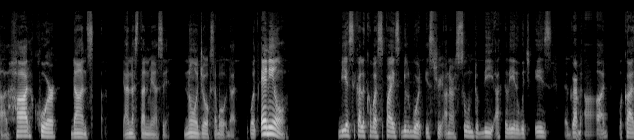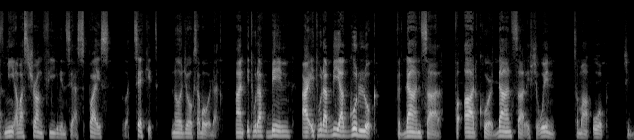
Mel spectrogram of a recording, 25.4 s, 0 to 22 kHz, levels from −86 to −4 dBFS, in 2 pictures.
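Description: At 1.83 to 2.03 s and 6.55 to 6.78 s the sound cuts out for about 0.18 s and 0.22 s. The first gap is a brief fading tail then silence, the second almost entirely silent. Each is likely a long network dropout, with the audio resuming minus the lost portion.

From 11.42 to 11.69 s, repeated packet loss gives a choppy texture. Five short holes, the longest 24 ms, are patched by extending the preceding sound, covering about 35% of the stretch. Straight after, from 11.71 to 11.94 s, another likely dropout removes about 0.2 s, fully bridged by a smeared continuation with no silence.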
